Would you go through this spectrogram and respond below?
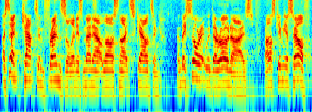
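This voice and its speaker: An actor playing a crude, hearty, shrewd medieval war commander in a video game cutscene, speaking emphatically. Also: male voice, a little high, normal speed, pushed and bright, big-room sound. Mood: gloating. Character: boisterous, foul-mouthed medieval war commander, shrewd and gloating.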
